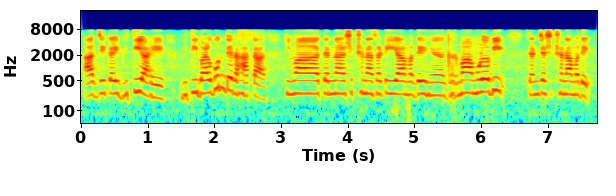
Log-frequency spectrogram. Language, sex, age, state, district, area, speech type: Marathi, female, 30-45, Maharashtra, Nanded, urban, spontaneous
